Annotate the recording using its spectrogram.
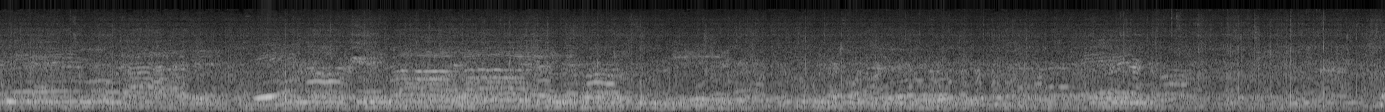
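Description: A crowd of men and women murmur and talk close by.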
